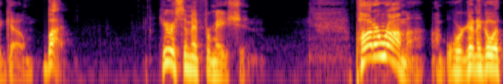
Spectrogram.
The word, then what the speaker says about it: Podurama: See, now someone said you think the Rama part is play on drama, right? Rama, drama, since it's podcasting, which would mean pronounce like that. Just throwing out a guess. I agree with that person. Someone in chat is already saying that. That's how I saw it. Rama, drama, podorama. That's Rama.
